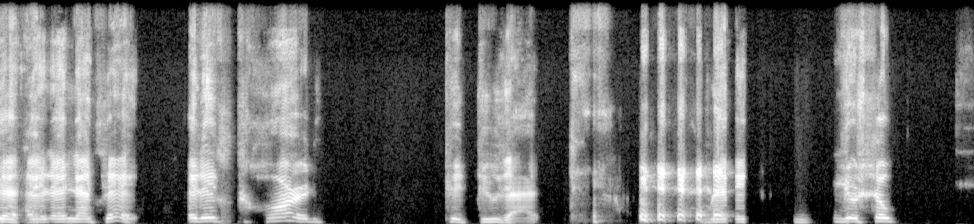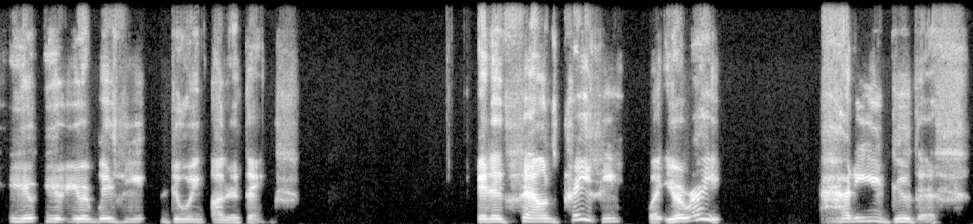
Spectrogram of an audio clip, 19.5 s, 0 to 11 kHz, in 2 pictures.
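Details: Aphasia in an adult man following a stroke in May 2022, heard in spontaneous speech.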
